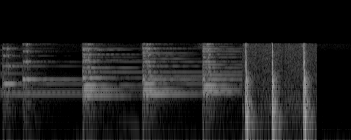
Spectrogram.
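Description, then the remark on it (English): A few ringing, chime-like tones sound first, then three firm, evenly spaced, fairly loud knocks on a door at dinner time, ending in silence. “Bobby has just sat down to dinner when he hears a knock at the door”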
